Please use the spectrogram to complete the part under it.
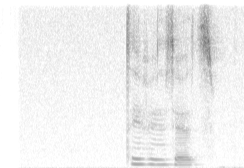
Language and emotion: Russian, sad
